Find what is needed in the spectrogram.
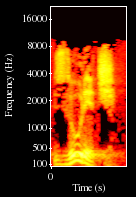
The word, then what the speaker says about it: Zurich: There are little specialty shops that make their own hand-dipped chocolates, and I can think of one right now called Zurich, spelled exactly like Zurich, Switzerland. Only down here, the Latins pronounce it Zurich.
